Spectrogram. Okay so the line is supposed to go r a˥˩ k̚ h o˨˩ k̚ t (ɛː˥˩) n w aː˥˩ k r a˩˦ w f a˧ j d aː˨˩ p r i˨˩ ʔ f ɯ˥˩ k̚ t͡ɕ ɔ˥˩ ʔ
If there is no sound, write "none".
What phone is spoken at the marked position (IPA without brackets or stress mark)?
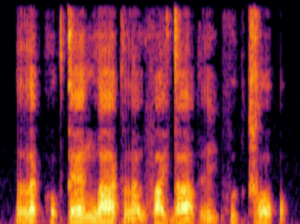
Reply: ɛː˥˩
